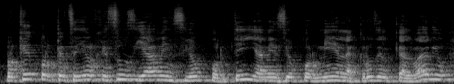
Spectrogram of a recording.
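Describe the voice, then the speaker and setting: A man's voice: high-pitched, moderate pace, mellow, roomy sound. A man with a Guatemalan Spanish accent preaching a fervent sermon in church, directly questioning his congregation.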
